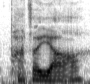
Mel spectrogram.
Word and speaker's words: Pattaya: Why, I don't know, because I know when Toy and I lived in Pattaya, to give it its correct pronunciation, by the time, if Toy had had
